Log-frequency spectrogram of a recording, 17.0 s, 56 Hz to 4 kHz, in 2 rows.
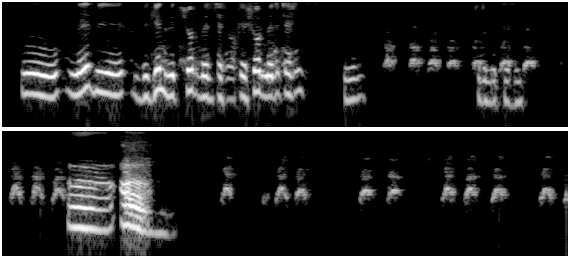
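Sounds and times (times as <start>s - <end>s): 
speech: 0.3s - 5.6s, 7.2s - 8.1s, 9.5s - 11.0s
dog barking outside: 5.8s - 9.5s, 11.8s - 13.2s, 13.9s - 16.9s.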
